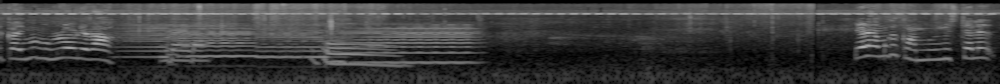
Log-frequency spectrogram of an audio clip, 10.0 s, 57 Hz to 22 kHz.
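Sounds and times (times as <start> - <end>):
faint steady high whine: 0.0 - 10.0
child calling out: 0.2 - 2.5, 3.1 - 4.0.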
